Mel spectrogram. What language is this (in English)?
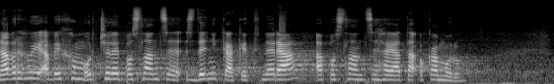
Czech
